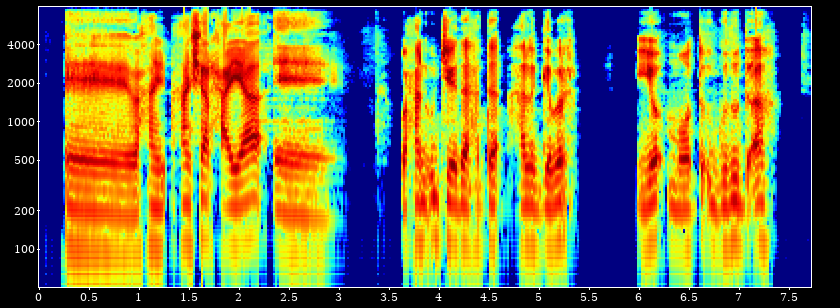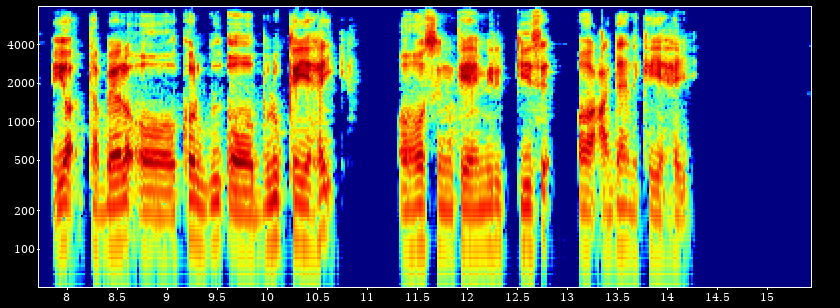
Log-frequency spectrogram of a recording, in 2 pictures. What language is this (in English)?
Somali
